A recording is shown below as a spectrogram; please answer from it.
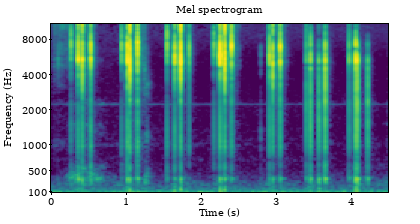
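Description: The wooden back of a round wooden hair brush, held up close to the mic, is tapped and scratched with long nails. Quick clusters of sharp, dry, bright clicks and scratches come in bursts with no ring after each one, over a faint low hum.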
